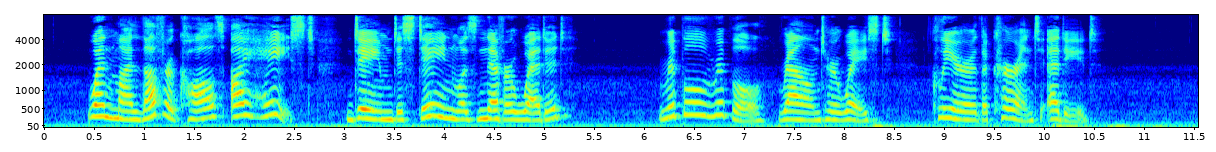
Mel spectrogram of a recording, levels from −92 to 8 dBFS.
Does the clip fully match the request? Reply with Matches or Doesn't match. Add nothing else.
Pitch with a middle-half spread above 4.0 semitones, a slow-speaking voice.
Matches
